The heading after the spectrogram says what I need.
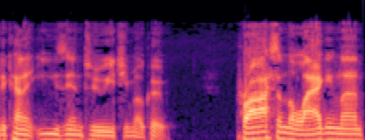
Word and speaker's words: Ichimoku: Now, this is how you pronounce and spell Ichimoku. I'm dyslexic, so I do it like this. I see, and I break it into H-I-M-O-K-U, Ichimoku.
